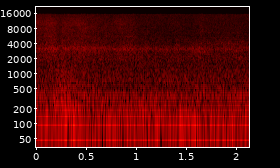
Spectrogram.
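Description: Steady low rumble of room background noise, with no speech over it.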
